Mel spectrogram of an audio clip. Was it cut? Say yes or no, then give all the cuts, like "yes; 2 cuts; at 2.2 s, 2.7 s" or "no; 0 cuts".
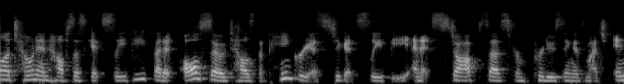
no; 0 cuts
